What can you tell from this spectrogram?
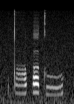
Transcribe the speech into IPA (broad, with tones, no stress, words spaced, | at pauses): tˤo̤˥ | ʌ˥˩t̪ṳ˨˩˦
